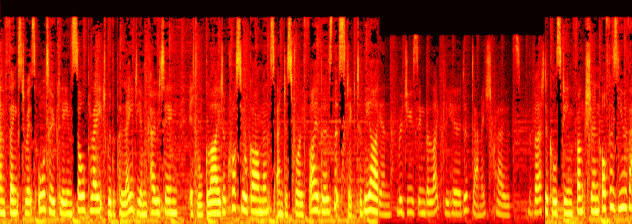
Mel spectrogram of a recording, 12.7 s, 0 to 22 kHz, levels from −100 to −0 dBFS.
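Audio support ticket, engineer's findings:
Dull, quieter 7.56–10.90 s after 20 ms gap; band ends at 11.4 kHz, level about 10 dB lower. Likely input switched to a poorer device.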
